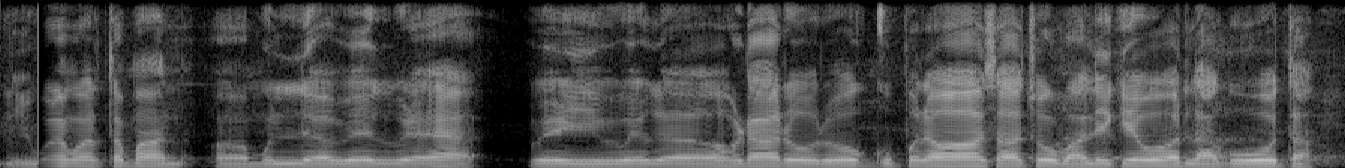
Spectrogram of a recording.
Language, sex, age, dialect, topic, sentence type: Marathi, male, 25-30, Southern Konkan, banking, statement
